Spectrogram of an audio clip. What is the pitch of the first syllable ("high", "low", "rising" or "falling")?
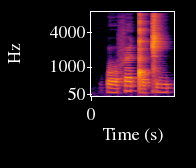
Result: low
